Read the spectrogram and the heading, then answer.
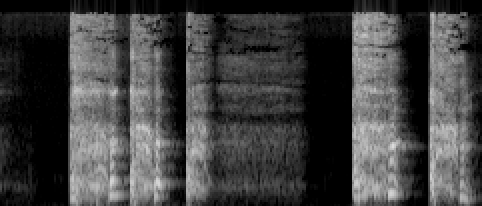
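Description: A person coughs five times in two quick clusters, three hacking coughs, a short pause, then two more, loud with no talking.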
